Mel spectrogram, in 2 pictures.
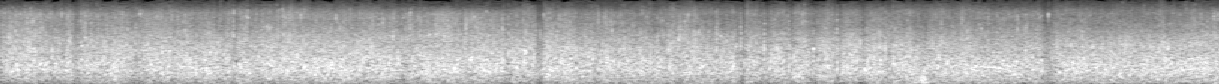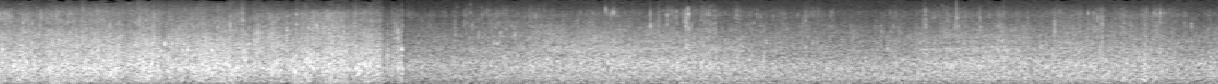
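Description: Small waves lap and splash on open water.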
